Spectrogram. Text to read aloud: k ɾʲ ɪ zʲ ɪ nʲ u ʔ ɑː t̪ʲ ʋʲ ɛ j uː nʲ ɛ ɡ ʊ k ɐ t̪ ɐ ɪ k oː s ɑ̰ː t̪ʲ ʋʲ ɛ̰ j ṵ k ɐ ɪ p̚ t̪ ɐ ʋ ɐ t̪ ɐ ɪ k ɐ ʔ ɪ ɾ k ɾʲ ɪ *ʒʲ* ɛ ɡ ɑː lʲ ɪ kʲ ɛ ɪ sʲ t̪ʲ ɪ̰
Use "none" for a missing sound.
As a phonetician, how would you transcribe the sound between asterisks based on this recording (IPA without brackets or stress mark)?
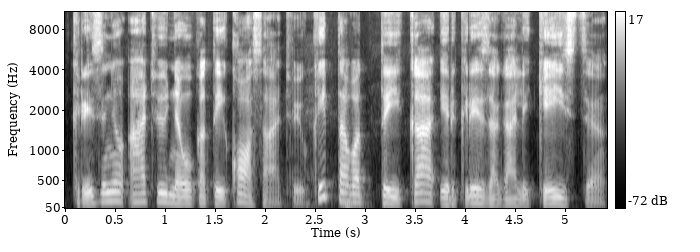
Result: zʲ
